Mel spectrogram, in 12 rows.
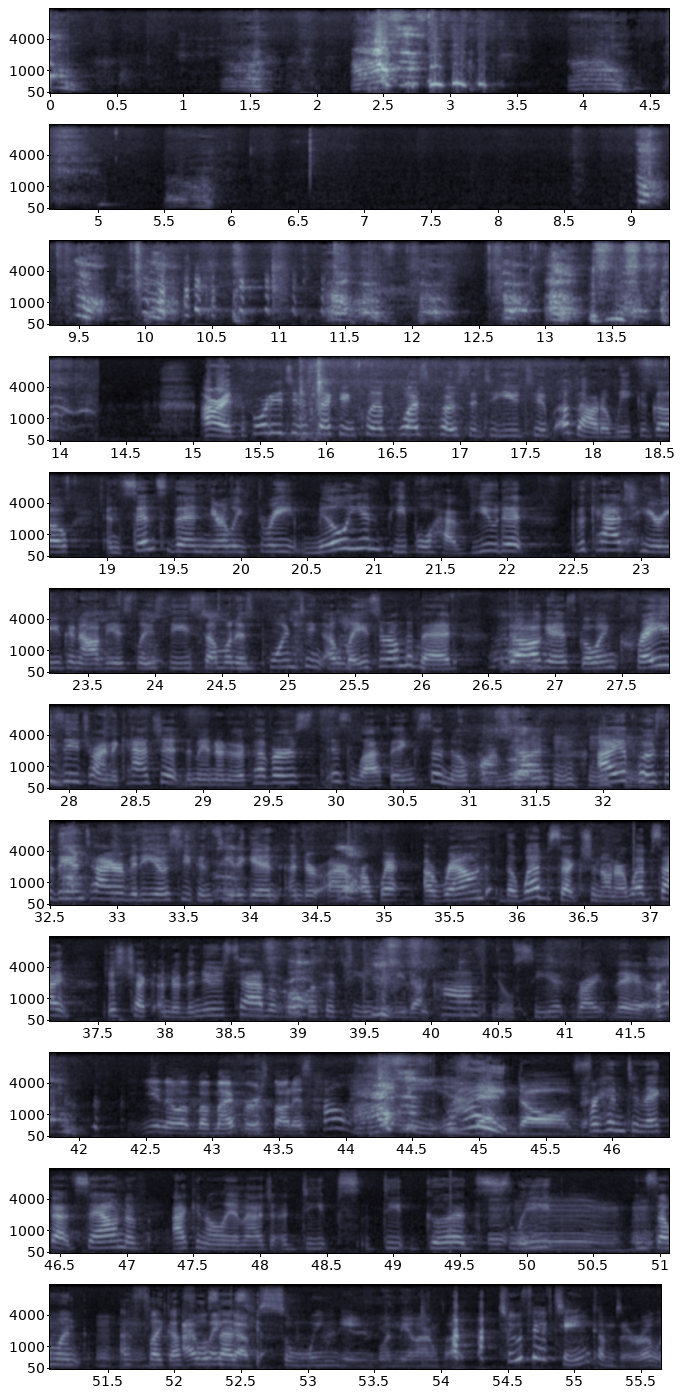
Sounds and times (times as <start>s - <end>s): Inside, small room: 0.0s - 55.6s.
